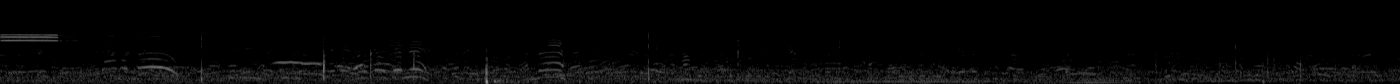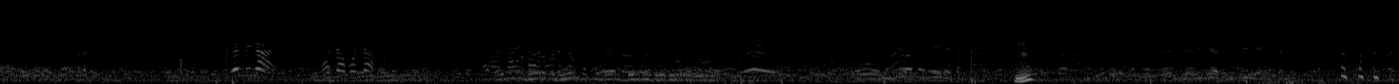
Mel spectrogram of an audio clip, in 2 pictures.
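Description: A crowd of young men chatters and calls out outdoors.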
